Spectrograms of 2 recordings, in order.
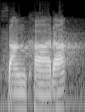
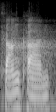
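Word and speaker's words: saṅkhāra: if you can remember the Pali word, which is sankhara, sankhara. ในประเทศไทยเราเปลี่ยนเสียงนิดหน่อยเป็นสังขารสังขารในภาษาไทย Thais make it a little easier to pronounce and say sangkhan, sangkhan.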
